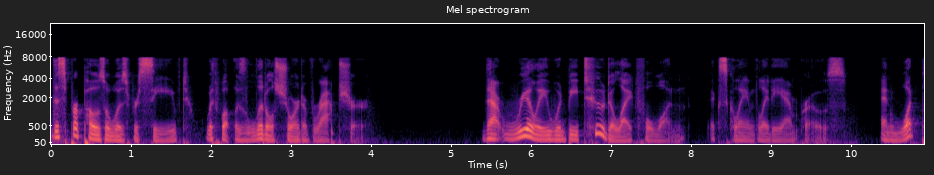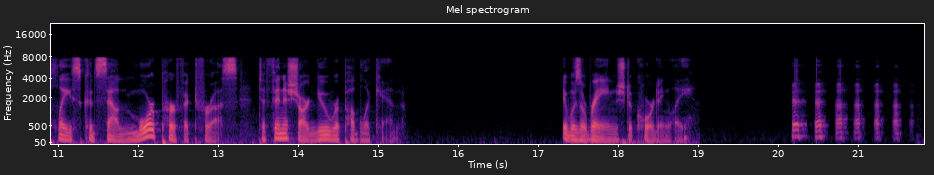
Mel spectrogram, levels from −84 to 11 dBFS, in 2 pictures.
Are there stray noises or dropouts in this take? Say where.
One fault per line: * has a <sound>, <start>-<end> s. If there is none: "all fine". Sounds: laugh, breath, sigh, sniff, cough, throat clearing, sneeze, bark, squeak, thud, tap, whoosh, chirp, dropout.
* has a laugh, 20.2-21.7 s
